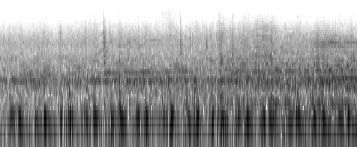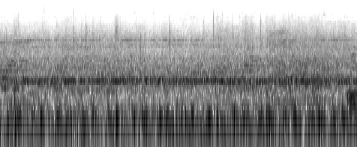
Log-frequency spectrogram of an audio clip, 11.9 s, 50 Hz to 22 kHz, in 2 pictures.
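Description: Broad murmur of a football stadium crowd filling in before kickoff of a 2012 Buffalo at Northern Illinois college game, a steady distant roar under faint talk, with wind noise throughout.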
